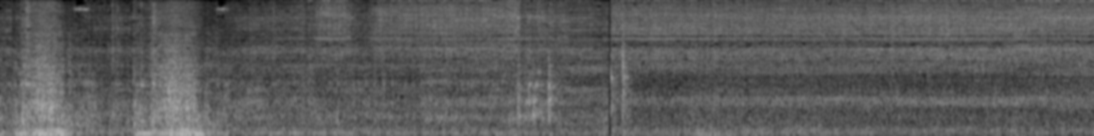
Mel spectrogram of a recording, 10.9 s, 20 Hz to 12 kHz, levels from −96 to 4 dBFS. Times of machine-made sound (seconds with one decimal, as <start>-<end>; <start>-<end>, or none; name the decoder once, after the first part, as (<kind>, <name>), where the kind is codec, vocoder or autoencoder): 7.5-9.5 (vocoder, Vocos)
